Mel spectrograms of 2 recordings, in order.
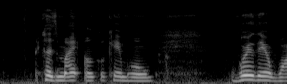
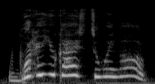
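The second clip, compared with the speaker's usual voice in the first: high, louder startled question; frightened; 12 semitones higher, 5 dB louder than usual. Retold or imitated. Frightened uncle finding kids awake, alarmed question. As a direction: act out a startled uncle, pitched up. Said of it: "He's frightened too because he's like".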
